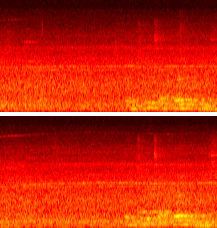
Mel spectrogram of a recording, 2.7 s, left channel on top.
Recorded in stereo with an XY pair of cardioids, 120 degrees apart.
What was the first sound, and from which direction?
A man speaking, 50° right.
